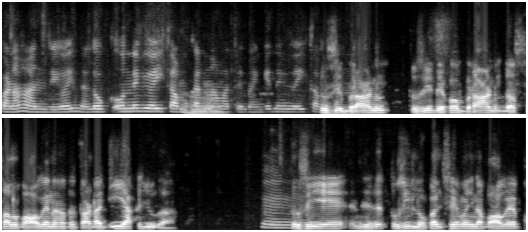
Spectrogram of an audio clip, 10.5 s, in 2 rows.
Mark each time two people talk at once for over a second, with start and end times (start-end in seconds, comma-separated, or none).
none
